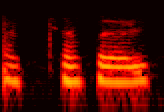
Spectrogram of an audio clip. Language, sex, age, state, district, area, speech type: Punjabi, female, 30-45, Punjab, Ludhiana, rural, conversation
